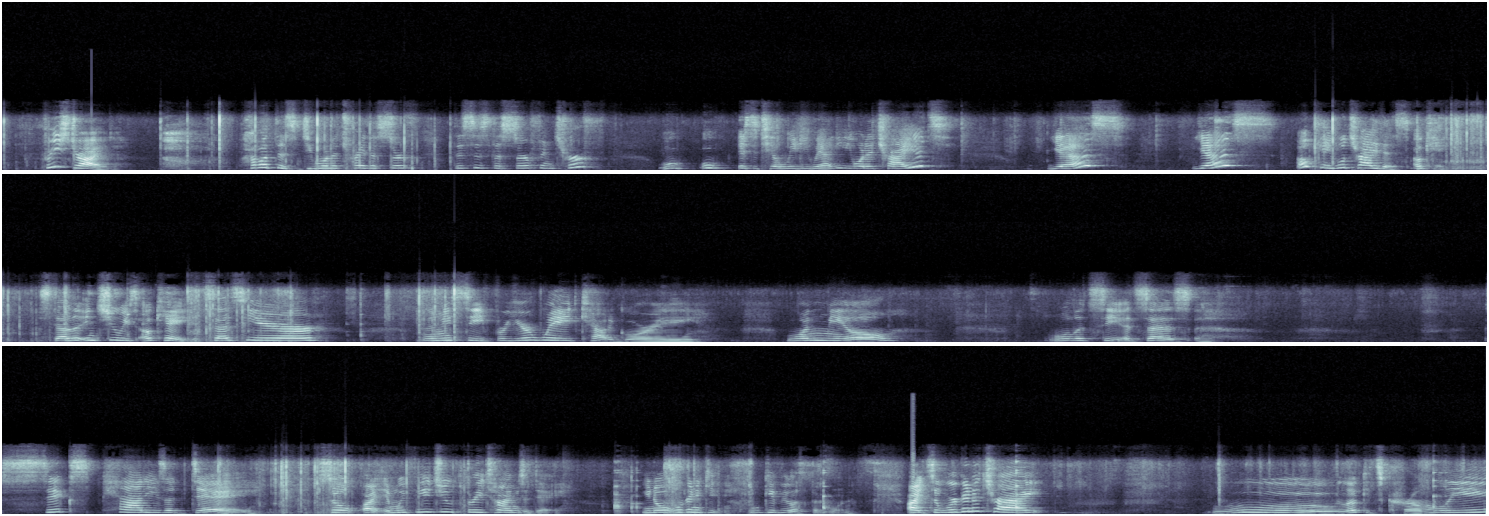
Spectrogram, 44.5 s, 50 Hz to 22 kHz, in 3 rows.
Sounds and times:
Speech: 0.4s - 1.3s, 2.4s - 6.0s, 6.6s - 9.6s, 10.5s - 11.3s, 11.9s - 14.5s, 15.2s - 18.2s, 19.0s - 22.0s, 22.7s - 24.0s, 25.3s - 27.1s, 29.7s - 32.3s, 32.9s - 35.4s, 36.1s - 40.2s, 41.8s - 44.5s.

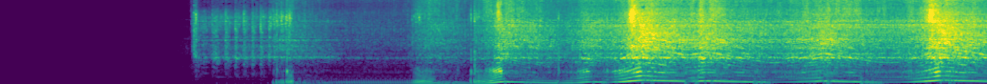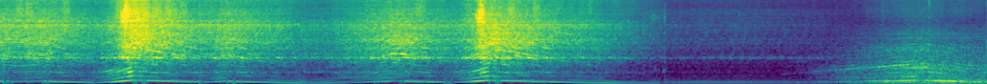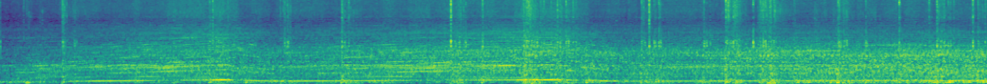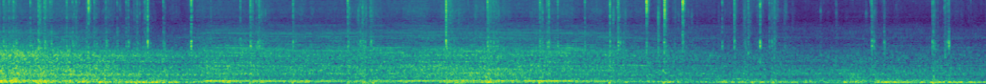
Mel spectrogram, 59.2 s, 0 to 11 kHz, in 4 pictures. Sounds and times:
Car: 2.6s - 59.2s
Engine: 2.6s - 59.2s.

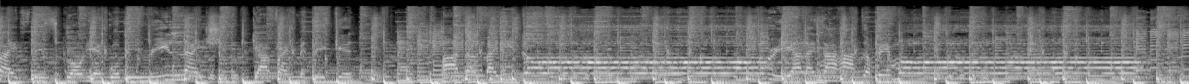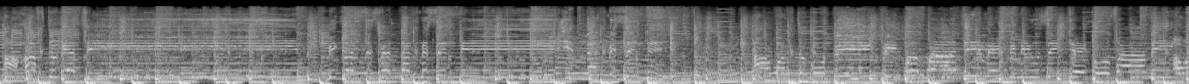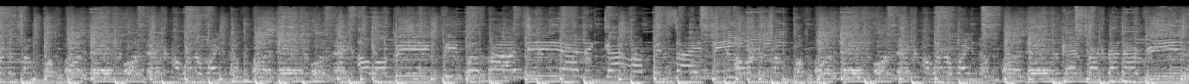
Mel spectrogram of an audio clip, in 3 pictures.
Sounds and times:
Dance music: 0.0s - 35.6s.

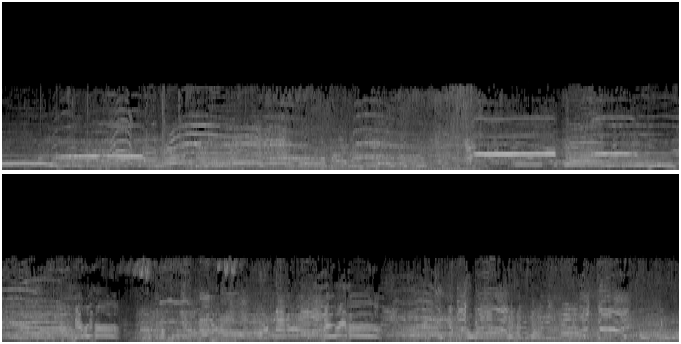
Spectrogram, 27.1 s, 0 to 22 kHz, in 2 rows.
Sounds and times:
Hubbub, speech noise, speech babble: 0.0s - 27.0s
Outside, urban or manmade: 0.0s - 27.0s.

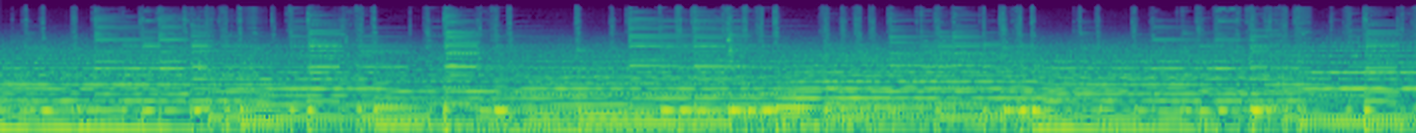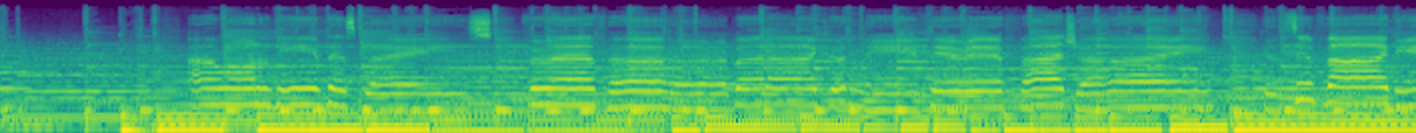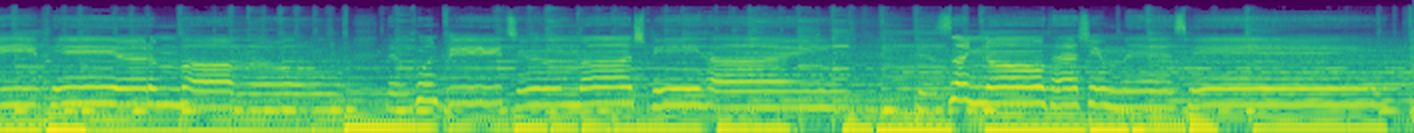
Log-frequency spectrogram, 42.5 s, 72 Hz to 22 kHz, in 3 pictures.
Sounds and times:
Sad music: 0.0s - 42.4s.

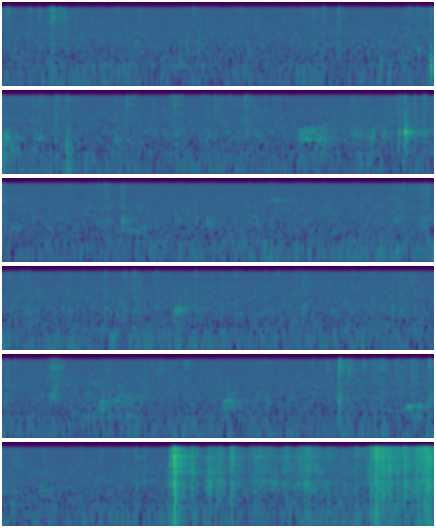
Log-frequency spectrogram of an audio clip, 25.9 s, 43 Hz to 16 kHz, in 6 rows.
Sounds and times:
Silence: 0.0s - 23.2s
Inside, small room: 0.0s - 25.9s.

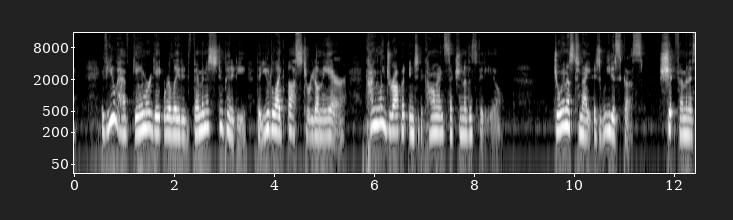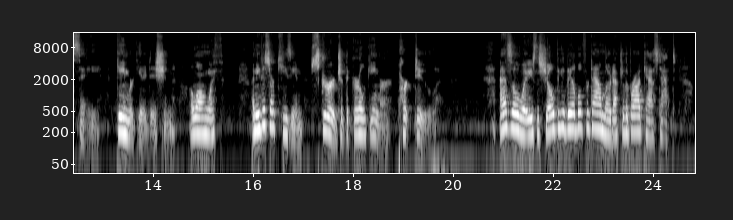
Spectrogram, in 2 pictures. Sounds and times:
Speech: 0.0s - 8.6s, 9.6s - 15.4s, 16.0s - 19.8s, 20.8s - 24.8s.

